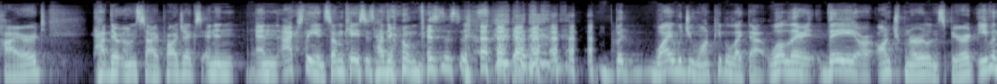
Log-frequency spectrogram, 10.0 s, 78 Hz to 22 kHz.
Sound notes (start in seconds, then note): 4.6 laughing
